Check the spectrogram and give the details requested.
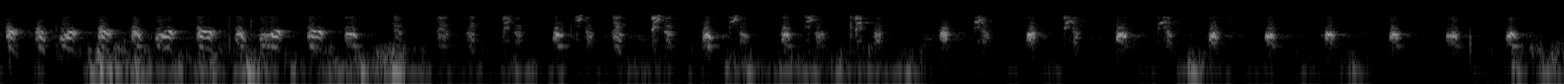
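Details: Mountain partridges giving a long run of clipped, throaty chuck notes in steady rhythm. Low rumbling background noise is heavy in the first half and eases later.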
